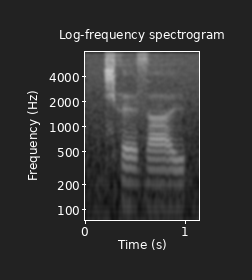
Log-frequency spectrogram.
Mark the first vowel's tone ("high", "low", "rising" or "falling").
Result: low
